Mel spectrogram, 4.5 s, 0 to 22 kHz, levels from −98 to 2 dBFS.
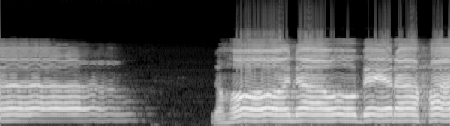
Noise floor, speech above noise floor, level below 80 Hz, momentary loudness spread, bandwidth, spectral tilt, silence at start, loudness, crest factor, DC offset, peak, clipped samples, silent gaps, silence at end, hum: -69 dBFS; 61 dB; -58 dBFS; 16 LU; 8.4 kHz; -4 dB/octave; 0 s; -9 LUFS; 10 dB; under 0.1%; 0 dBFS; under 0.1%; none; 0 s; none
